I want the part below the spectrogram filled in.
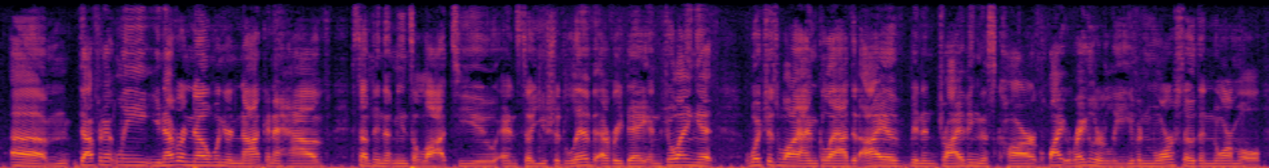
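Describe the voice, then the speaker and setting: Fairly quick, fairly evenly intoned speech from a man at medium pitch, with hardly any pauses and audible room echo. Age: 20s. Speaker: car vlogger. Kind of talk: casual vlog. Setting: in a car. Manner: halting.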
